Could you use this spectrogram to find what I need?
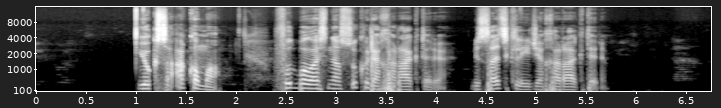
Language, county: Lithuanian, Kaunas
